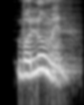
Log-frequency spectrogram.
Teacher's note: Volumen se acentúa en la penúltima sílaba, pero no lleva tilde porque termina en N. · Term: palabra grave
